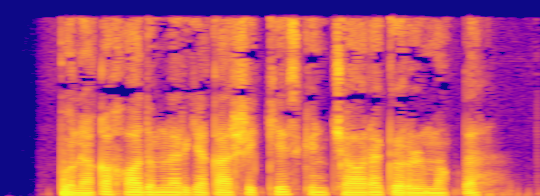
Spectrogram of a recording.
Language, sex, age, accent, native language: Uzbek, male, 18-24, Namangan, Uzbek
